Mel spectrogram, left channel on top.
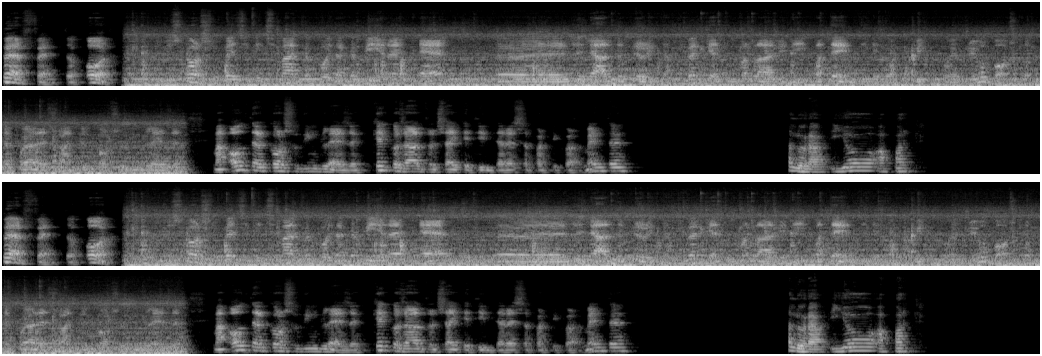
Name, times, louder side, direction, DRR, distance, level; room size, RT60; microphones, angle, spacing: voice 1, 0.0-4.5 4.9-12.2 12.5-16.6, left 1 dB, 15° left, 1.0 m, -25 dB
sound 1, 1.2-12.2, equal, 25° right, 0.9 m, -22 dB
voice 2, 18.2-19.6, right 2 dB, 65° right, 0.9 m, -26 dB
2.5 x 2.0 x 2.5 m
head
